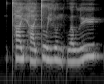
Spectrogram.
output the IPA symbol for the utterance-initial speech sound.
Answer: t̪ʰ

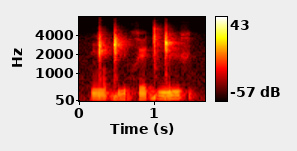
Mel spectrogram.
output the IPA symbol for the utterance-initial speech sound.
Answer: ŋ͡ǁ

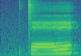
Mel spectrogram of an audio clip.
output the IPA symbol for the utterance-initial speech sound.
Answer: t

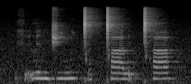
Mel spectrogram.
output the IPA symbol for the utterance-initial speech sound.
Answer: x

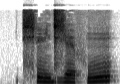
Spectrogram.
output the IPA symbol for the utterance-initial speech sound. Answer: t͡ɕʰ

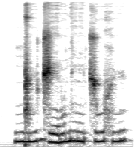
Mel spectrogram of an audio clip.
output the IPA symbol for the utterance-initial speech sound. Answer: ŋ͡ǁ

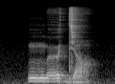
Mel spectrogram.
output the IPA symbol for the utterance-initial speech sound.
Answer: ŋ͡m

